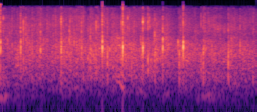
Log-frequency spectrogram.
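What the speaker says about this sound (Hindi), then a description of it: "जोरदार तालियां होनी चाहिए आपकी" Applause from an audience at a business seminar, moderately distant clapping with a few sharper individual claps standing out and faint voices underneath.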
